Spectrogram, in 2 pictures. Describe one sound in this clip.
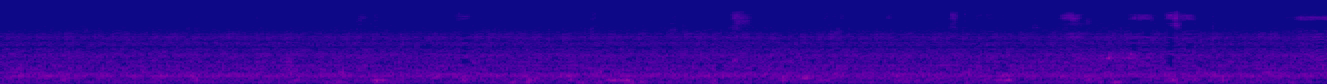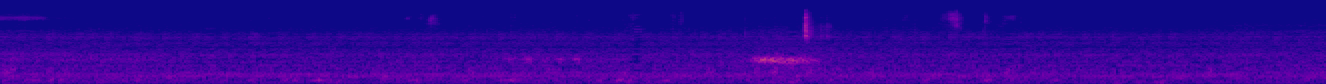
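Small metal tweezers click softly.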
